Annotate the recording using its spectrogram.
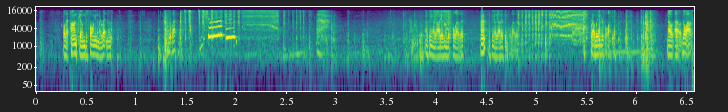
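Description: Cordless drill/driver running in four short bursts, driving bolts through a plastic transducer shield into a kayak hull, with high, wavering squeals as the bolts bite.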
